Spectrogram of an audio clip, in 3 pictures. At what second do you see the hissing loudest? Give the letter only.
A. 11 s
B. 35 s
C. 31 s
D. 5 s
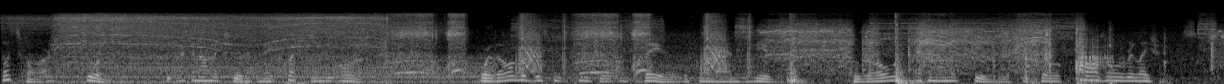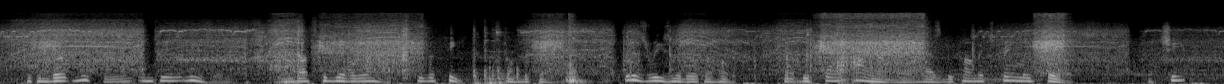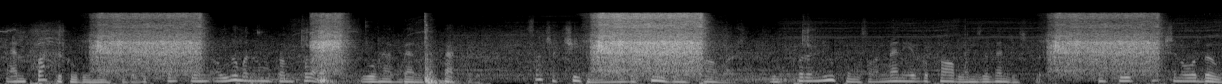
C.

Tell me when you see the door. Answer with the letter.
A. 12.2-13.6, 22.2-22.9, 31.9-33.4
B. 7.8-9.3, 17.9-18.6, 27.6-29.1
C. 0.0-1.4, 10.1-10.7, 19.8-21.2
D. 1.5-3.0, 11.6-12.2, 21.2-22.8
B.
